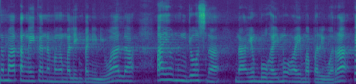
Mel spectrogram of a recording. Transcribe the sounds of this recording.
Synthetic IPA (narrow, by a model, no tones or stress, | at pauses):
nɐmaːt̪ɐŋajkanɐŋmɐŋamɐlɪŋpɐnɪnɪwaːlaʔ | ʔaːjɐwnɐŋd͡ʒo̞snɐ | nɐjʊŋbuːɦɐjmo̞ʔɐjmɐpɐɾɪwɐɾaʔk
